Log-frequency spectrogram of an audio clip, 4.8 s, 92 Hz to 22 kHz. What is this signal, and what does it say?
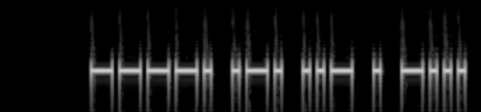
Morse code, heard as a keyed tone, about 17 wpm, 700 Hz. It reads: 9RUEB
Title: Code Groups - 5 Letter:Numbers - 17wpm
